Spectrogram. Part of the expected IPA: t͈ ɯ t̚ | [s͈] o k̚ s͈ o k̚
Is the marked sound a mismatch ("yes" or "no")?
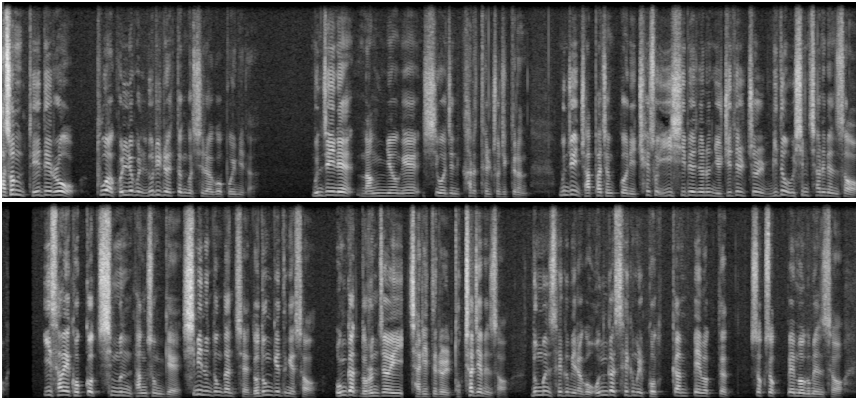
no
